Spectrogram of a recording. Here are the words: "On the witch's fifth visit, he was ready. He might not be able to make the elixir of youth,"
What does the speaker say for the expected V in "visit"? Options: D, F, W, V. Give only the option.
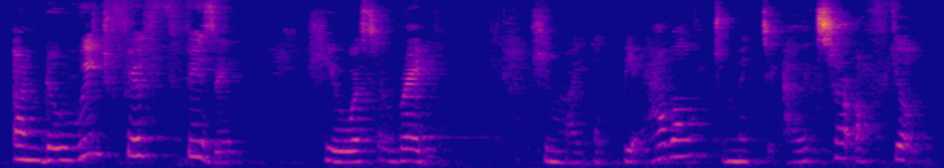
F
